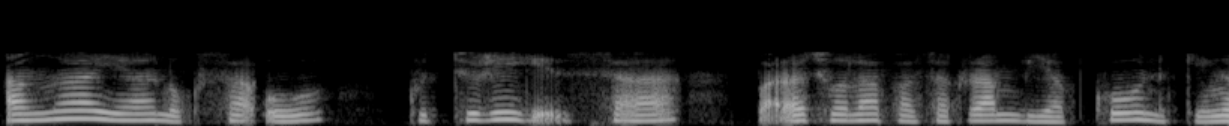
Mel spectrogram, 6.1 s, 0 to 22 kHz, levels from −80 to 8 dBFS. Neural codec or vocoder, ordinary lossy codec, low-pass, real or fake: none; AAC, 16 kbps; 7.2 kHz; real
